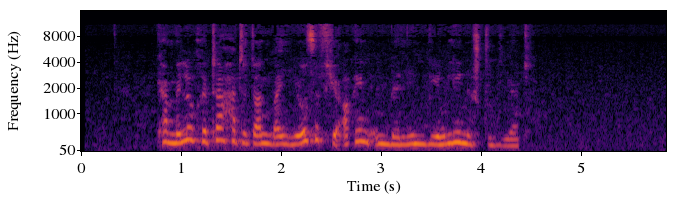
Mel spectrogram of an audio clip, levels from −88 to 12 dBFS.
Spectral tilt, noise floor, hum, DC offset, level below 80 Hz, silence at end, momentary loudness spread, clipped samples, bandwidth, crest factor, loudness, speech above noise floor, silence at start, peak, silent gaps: -5 dB/octave; -61 dBFS; none; under 0.1%; -68 dBFS; 1.35 s; 12 LU; under 0.1%; 11.5 kHz; 14 dB; -26 LUFS; 35 dB; 0.75 s; -12 dBFS; none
